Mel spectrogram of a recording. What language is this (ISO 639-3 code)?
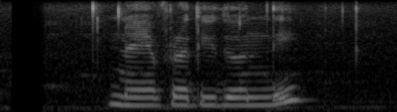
nep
